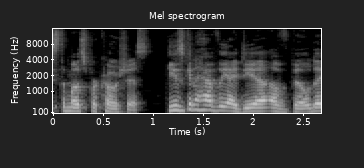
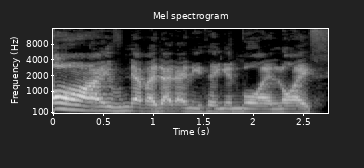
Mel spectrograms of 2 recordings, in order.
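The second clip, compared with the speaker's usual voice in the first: odd put-on voice, loud, slow and drawn out; 5 dB louder than usual. Narrating a game, the speaker voices D-Rat when others blame him, in D-Rat character voice. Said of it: "I don't know why I sound like this".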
